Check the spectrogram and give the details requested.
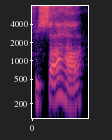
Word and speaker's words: Fasaha: And my co-author, her name is actually pronounced Fasaha, Fasaha Traylor.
